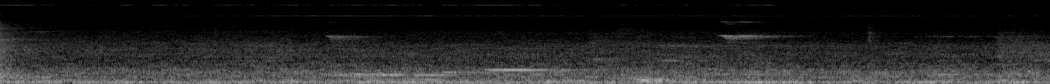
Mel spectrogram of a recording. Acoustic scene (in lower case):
elevator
